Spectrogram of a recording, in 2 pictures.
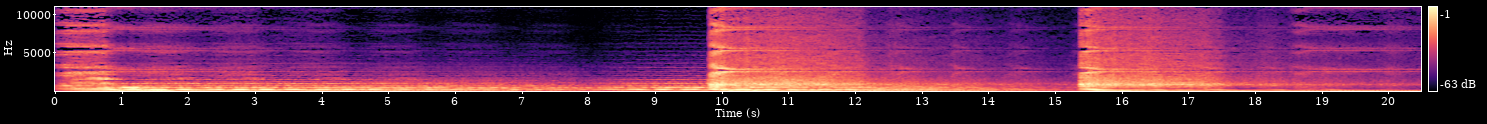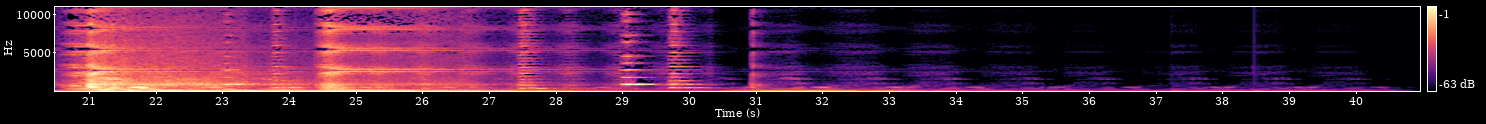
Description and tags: G Minor Chrush 4
Smooth, flowing synth pad sound.
minor, instrumental, reverb, dreamy, flowing, moody, haunting, music, atmosphere, loop, soundscape, synthesizer, background, g, smooth, ambience, synth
